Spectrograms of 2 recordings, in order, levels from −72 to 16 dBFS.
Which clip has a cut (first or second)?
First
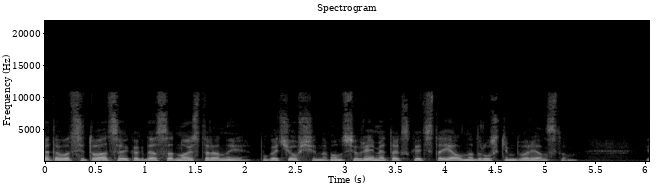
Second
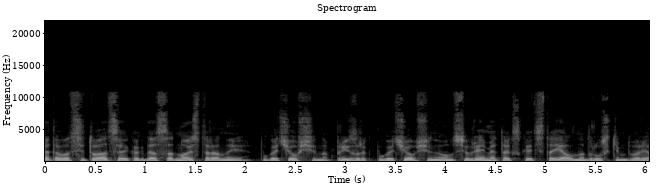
first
